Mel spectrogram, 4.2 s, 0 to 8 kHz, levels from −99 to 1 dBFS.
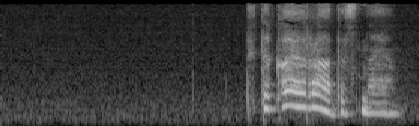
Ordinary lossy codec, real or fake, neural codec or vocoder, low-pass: MP3, 48 kbps; fake; vocoder, 44.1 kHz, 128 mel bands, Pupu-Vocoder; 7.2 kHz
